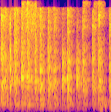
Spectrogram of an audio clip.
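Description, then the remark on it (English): A rapid, steady run of knocks on a door, about ten sharp raps in two seconds, moderately loud, with no voices over them. “there's someone at the door. Come in.”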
